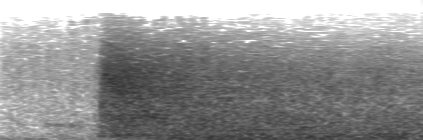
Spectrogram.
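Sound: loud thunder clap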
